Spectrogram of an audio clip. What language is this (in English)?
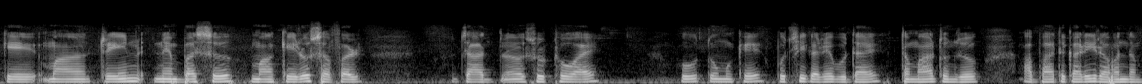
Sindhi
